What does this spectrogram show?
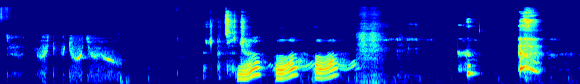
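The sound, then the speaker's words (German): A voice imitates jungle and insect noises as outro music: soft whispery chirps, then four quick warbling, rising calls in a row, followed by hissy buzzes and a couple of sharp clicks, fairly loud. “Äh, jetzt ähm, müssen sich die Live-Hörer theoretisch hier die Outro-Musik vorstellen. Dschungelgeräusche. Insekten.”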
